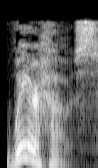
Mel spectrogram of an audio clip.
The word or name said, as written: warehouse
